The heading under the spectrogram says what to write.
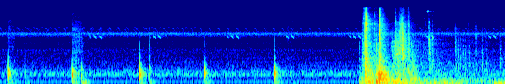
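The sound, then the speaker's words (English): A door is opened at night: five evenly spaced soft knocks, then a sudden rattle and scrape of the door, all over a steady, faint high chirring of insects. “Girl, open the door and bring me with you.”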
